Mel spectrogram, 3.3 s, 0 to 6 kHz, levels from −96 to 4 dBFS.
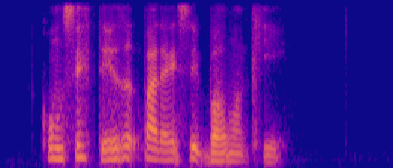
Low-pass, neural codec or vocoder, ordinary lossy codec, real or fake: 5.4 kHz; codec, 16 kHz in and 24 kHz out, 0.9 kbps, LongCat-Audio-Codec, four codebook decoder; Opus, 16 kbps; fake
